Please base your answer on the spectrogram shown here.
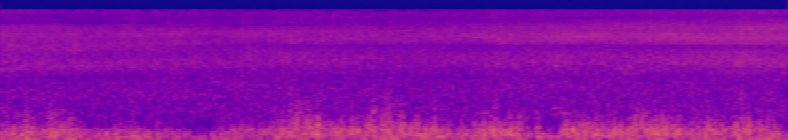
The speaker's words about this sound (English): I'm watching people frolic in the ocean, taking deep breaths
